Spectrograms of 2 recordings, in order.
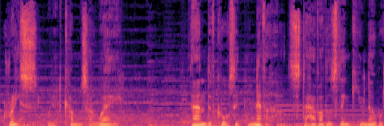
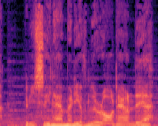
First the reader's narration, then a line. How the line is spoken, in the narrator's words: Crater grumbles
